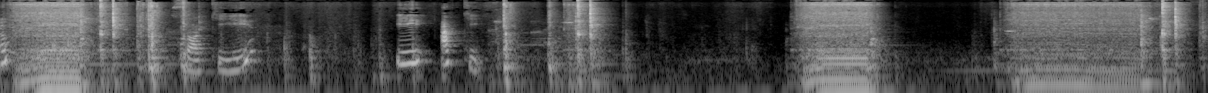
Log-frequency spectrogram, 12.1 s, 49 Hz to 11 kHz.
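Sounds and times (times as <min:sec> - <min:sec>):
sewing machine stitching: 0:00.0 - 0:01.8, 0:07.9 - 0:08.9, 0:10.0 - 0:12.0.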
